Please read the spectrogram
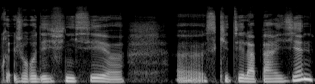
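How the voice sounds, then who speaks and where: A woman with a dark, mellow tone and lively intonation speaks at a fairly slow pace, the sound dry and close with no echo. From Paris region, France. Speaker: fashion and beauty blogger. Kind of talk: casual interview.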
